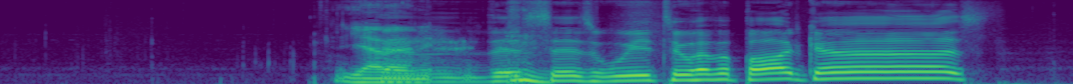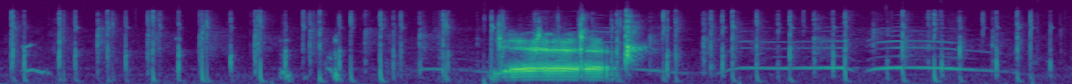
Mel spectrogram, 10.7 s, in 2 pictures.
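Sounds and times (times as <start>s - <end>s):
speech: 1.6s - 5.0s
clapping sound bite: 5.4s - 10.7s.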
